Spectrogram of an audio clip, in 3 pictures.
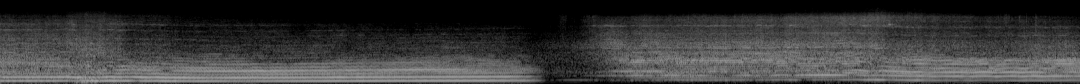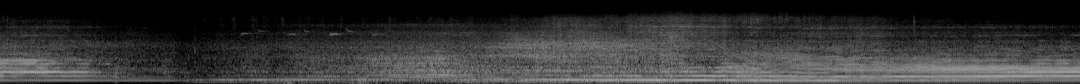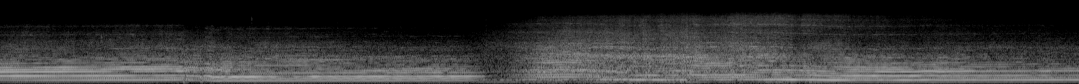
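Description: Lada 2107 rally car's four-cylinder petrol engine run hard on a rally stage, its pitch climbing through each gear and dropping at the shifts. The sound comes in several separate passes that break off abruptly.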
